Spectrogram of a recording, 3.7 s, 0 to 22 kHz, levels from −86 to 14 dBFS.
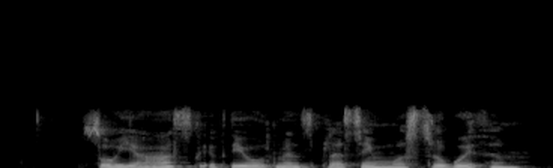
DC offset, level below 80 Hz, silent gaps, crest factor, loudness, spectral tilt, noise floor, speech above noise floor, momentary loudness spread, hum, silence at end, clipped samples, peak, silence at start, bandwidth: under 0.1%; -72 dBFS; none; 14 dB; -32 LUFS; -6 dB/octave; -70 dBFS; 39 dB; 7 LU; none; 0.25 s; under 0.1%; -18 dBFS; 0.55 s; 8.2 kHz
